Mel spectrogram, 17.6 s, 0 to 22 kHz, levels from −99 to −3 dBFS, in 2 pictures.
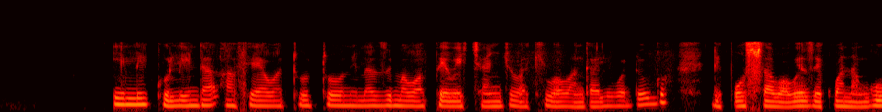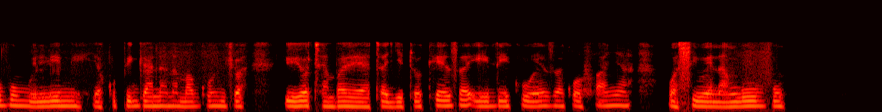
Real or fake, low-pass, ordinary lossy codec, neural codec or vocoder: real; 5.4 kHz; MP3, 48 kbps; none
